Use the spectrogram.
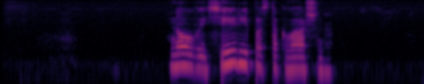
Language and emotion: Russian, sad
